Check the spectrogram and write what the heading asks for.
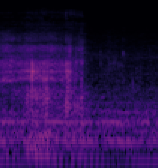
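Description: Slurping a sip of tea from a ceramic mug: a hiss of drawn-in air and liquid lasting about a second, with a couple of small clicks in it.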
